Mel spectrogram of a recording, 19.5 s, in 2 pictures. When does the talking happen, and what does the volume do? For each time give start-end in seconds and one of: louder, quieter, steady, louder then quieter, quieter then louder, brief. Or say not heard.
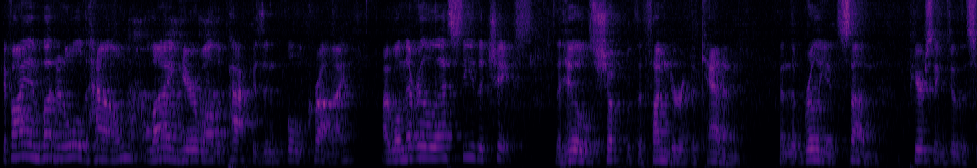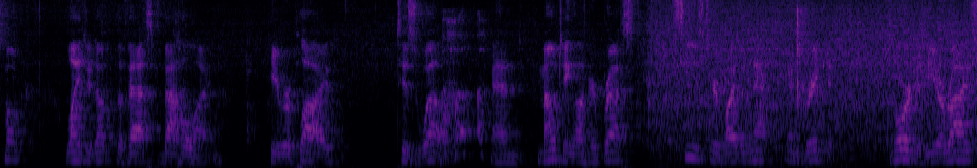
0.0-19.5 steady.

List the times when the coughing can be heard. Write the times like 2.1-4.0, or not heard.
1.1-2.5, 14.0-14.7.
